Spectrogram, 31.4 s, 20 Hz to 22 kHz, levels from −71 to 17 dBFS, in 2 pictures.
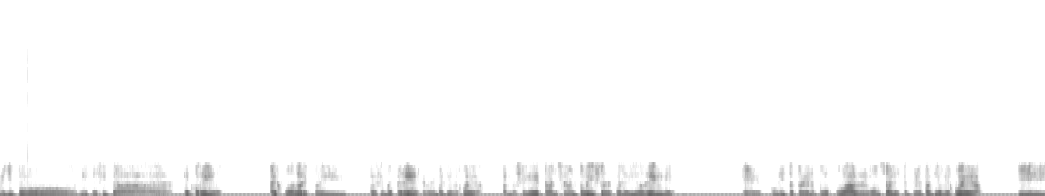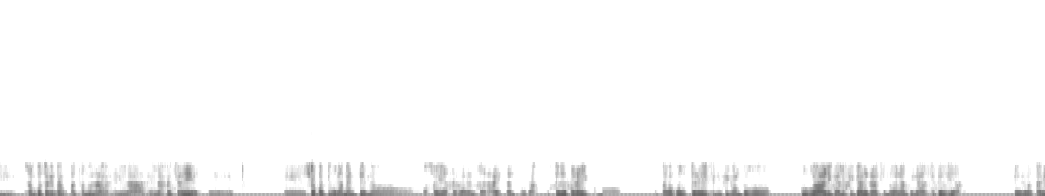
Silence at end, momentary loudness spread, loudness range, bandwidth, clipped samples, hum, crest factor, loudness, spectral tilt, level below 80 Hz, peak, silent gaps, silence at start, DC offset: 0 s; 18 LU; 4 LU; 15.5 kHz; under 0.1%; 50 Hz at -50 dBFS; 18 dB; -30 LUFS; -8 dB/octave; -78 dBFS; -12 dBFS; none; 0 s; under 0.1%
